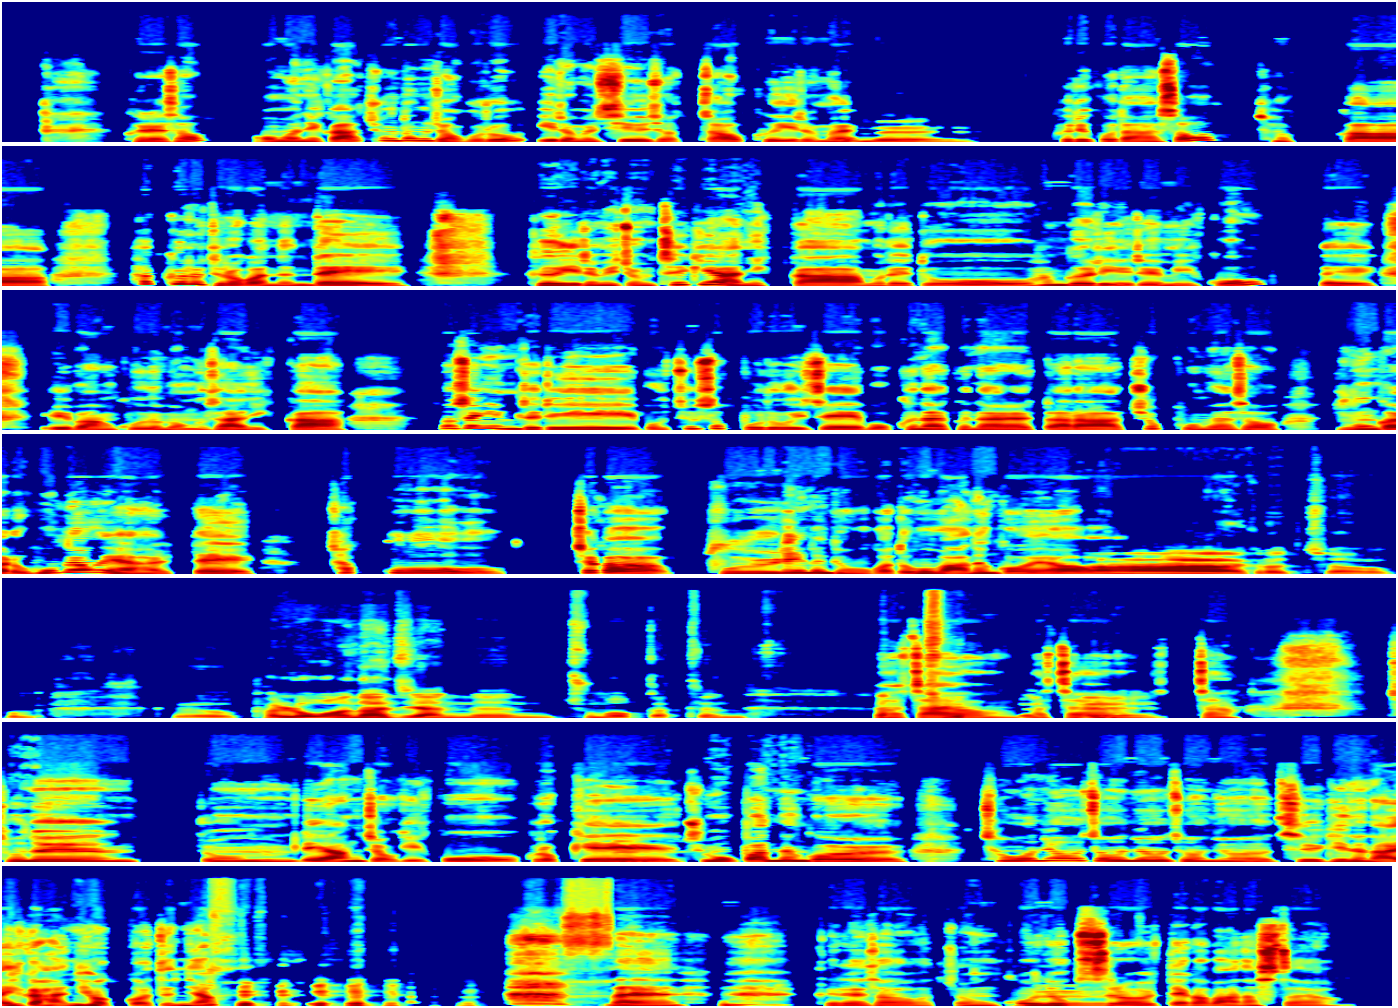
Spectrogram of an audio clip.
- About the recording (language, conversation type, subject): Korean, podcast, 네 이름에 담긴 이야기나 의미가 있나요?
- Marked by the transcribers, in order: tapping; "제가" said as "저까"; other background noise; laugh; laughing while speaking: "주목 같"; laughing while speaking: "아이가 아니었거든요. 네"; other noise; laugh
